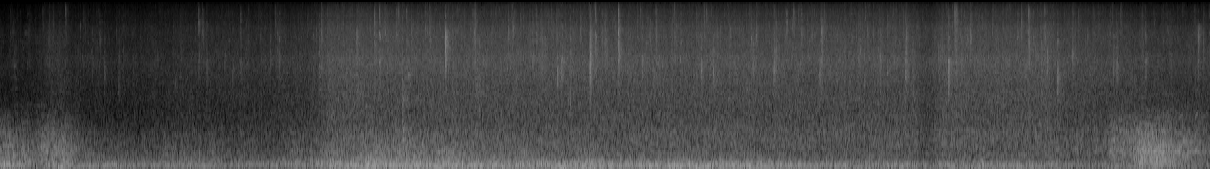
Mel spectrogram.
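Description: Steady heavy rain pours down while deep thunder rumbles and rolls continuously underneath, swelling louder partway through, with no voices present.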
